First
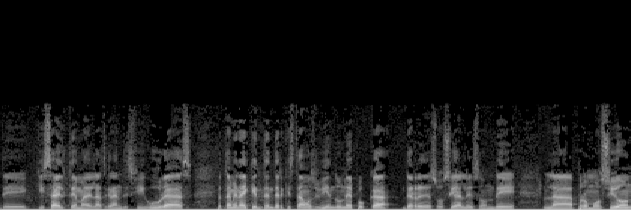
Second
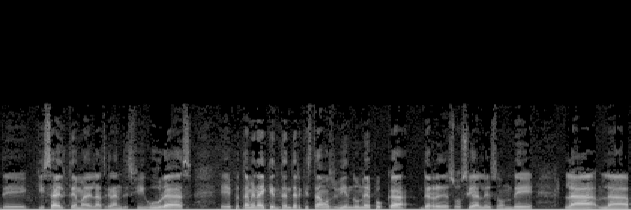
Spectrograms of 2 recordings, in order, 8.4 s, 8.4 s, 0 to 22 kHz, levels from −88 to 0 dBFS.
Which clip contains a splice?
first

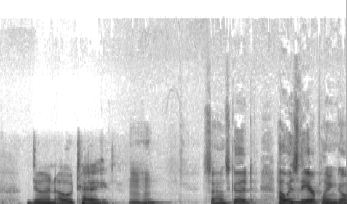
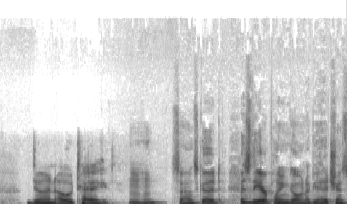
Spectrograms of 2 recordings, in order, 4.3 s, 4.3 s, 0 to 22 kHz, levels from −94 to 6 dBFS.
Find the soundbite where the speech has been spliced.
second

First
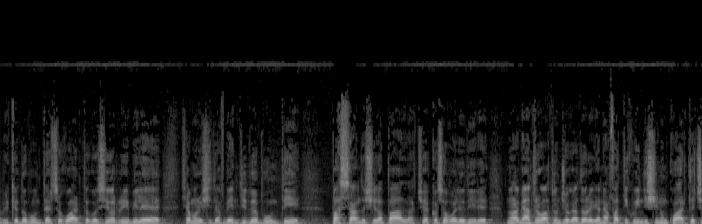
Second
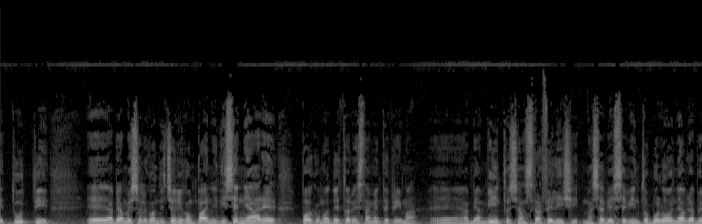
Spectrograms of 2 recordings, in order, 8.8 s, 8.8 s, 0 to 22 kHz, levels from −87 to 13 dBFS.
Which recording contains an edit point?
first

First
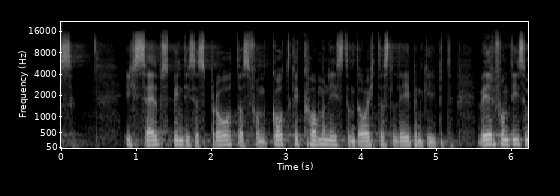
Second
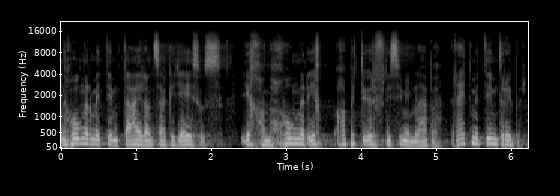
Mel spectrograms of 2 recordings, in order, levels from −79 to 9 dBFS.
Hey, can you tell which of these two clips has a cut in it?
second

